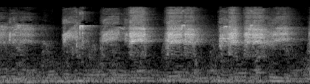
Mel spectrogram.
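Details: Black francolin (kala tetar) calling in the UK: harsh, hissy, grating bursts repeated roughly every half second in an uneven series, with brief quieter gaps between notes.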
